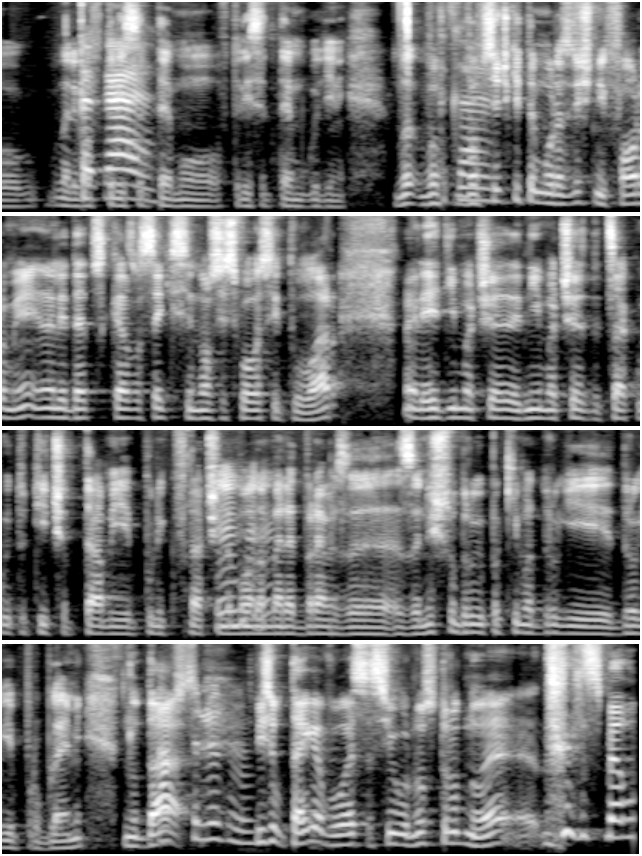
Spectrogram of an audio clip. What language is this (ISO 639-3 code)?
bul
